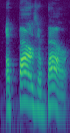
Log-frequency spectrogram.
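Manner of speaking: put-on "Up there's a bear" run together slowly and loudly in a West Virginia accent. Mimicking West Virginia kin, a slow, loud run-together accent. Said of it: "They say".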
